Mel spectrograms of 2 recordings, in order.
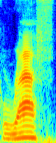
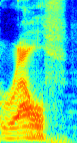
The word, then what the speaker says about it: Ralph: Yeah, it's like it's like Raph Fightens. It's not Ralph.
